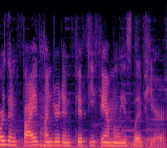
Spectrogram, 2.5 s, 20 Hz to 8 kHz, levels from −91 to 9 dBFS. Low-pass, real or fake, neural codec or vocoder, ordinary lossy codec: 7.2 kHz; real; none; Opus, 64 kbps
